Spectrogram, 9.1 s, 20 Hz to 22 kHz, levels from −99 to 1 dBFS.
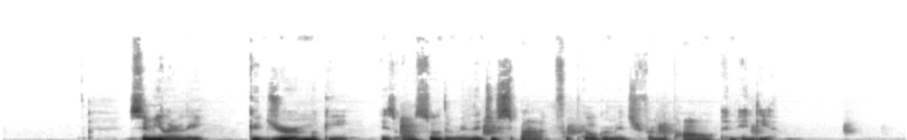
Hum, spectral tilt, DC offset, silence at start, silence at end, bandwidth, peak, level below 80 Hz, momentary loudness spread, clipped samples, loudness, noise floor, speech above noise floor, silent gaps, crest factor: none; -7 dB/octave; under 0.1%; 1.3 s; 1.35 s; 12.5 kHz; -4 dBFS; -50 dBFS; 16 LU; under 0.1%; -24 LUFS; -73 dBFS; 51 dB; none; 20 dB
